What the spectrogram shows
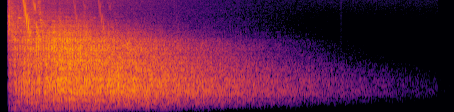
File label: Sniper Rifle Tail; Female; Wraith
